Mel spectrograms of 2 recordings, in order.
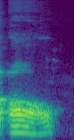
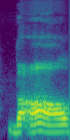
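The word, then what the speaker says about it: Baal: b-a-a-l a lot and that's actually and i'm trying really hard to pronounce it the way it's supposed to be pronounced it's the all and it's you know i've been pronouncing it bail for 40 years and and now i found out a few weeks ago that it's all but anyway uh they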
